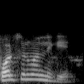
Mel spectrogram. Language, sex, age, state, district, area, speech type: Assamese, male, 18-30, Assam, Tinsukia, urban, conversation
